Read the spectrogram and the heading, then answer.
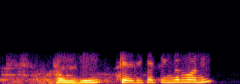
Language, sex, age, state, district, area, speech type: Dogri, female, 30-45, Jammu and Kashmir, Samba, urban, conversation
